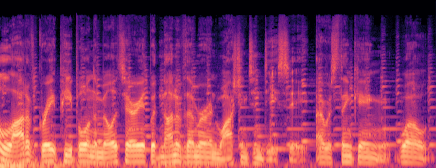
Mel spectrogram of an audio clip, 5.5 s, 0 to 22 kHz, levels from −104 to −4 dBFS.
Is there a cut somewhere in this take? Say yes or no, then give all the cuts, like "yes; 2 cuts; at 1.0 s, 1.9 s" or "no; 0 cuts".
yes; 2 cuts; at 1.8 s, 3.9 s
